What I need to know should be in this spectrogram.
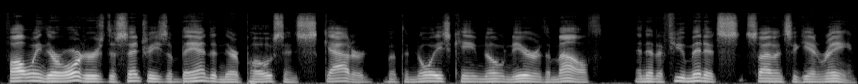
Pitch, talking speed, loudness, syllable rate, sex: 130 Hz, 180 wpm, -20 LUFS, 5.3 syllables/s, male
